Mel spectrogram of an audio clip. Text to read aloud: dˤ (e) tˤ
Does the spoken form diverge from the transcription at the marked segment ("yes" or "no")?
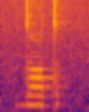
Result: yes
